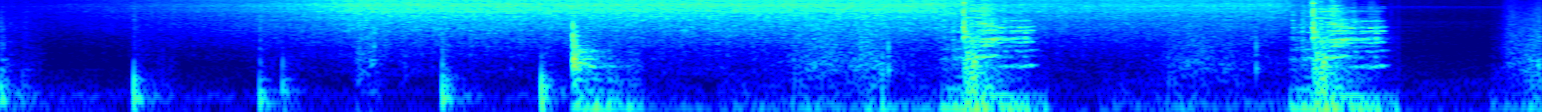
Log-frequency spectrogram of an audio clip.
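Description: Steam hisses loudly from a pipe.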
